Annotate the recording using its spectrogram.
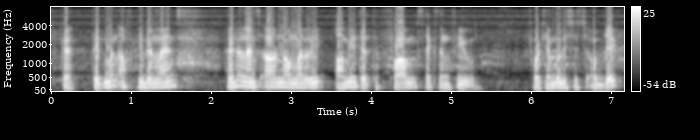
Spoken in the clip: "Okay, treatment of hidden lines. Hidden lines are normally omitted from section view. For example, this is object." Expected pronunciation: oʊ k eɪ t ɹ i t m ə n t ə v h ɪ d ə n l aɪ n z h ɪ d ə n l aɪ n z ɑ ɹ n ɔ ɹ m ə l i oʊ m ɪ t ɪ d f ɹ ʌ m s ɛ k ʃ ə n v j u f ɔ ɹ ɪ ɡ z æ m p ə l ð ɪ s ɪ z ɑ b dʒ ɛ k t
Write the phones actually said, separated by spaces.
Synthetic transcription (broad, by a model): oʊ k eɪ t ɹ i t m ə n t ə f h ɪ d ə n l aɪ n s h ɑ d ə n l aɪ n s ɑ ɹ n ɔ ɹ m ə l i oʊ m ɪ t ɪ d f ɹ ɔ m s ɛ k s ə n f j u f ɔ ɹ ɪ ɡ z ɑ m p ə l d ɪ s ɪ s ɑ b dʒ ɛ k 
